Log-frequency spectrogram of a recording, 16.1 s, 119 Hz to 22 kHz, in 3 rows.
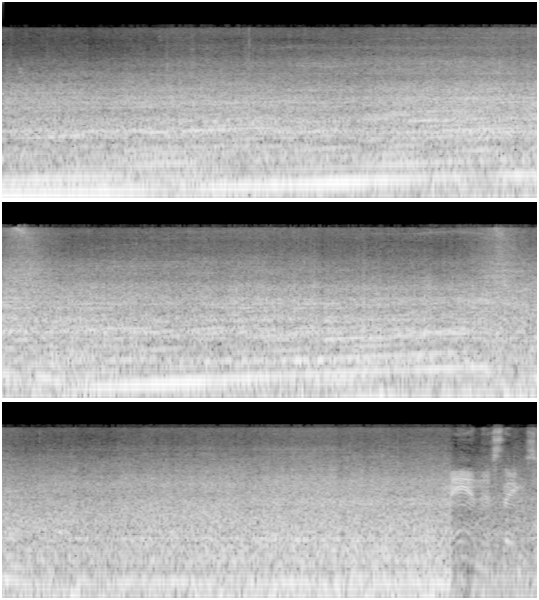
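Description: A tuned, air-cooled big-turbo Porsche 930 engine runs on a dyno, loud and close, with a steady roar whose pitch rises and falls in repeated surges as it builds boost. It sounds continuous, with a brief sharp change near the end.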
